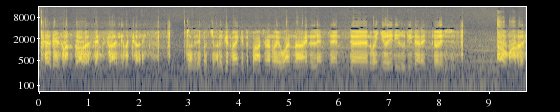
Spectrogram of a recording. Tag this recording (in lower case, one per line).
speech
